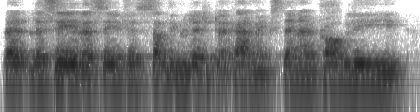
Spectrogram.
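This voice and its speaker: A man from India with an Indian English accent, a guest on a casual panel chat, talking haltingly with many fillers as he searches for words. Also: mid-range voice, completely flat delivery, warm tone. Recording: very echoey room, mic far off.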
